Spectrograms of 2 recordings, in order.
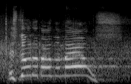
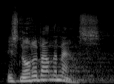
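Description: First: High, raised preaching voice; emphatic proclamation. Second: Low, softened statement; quiet key point. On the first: Preacher driving the lesson home, high and emphatic. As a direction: proclaim it at a high, forceful pitch. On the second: Preacher giving congregation the lesson, quiet and low. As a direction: drop the voice and let it land. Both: Real, not acted.

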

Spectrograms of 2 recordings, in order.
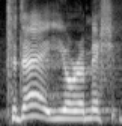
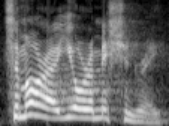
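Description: First: Today hit loud, cut off at mission-; stress on Today. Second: Tomorrow punched loud and fast, falling; stress on Tomorrow. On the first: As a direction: stress Today, then break off. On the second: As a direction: lean hard on Tomorrow, quick and loud. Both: Shown as a demonstration.

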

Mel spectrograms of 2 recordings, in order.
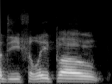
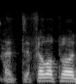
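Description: First: "DiFilippo" said with a "dee" first syllable; echoing a co-host's version of the name; DiFilippo pronunciation. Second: "DeFilippo" said with a "duh" first syllable; correcting how the coach's name is said; DeFilippo pronunciation. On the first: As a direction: say it as "DiFilippo", with the "ee" sound at the start. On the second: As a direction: say it as "DeFilippo", stressing the "fil". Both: Shown as a demonstration. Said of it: "I've been saying DiFilippo".

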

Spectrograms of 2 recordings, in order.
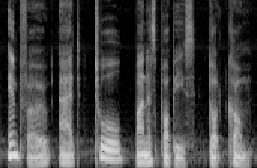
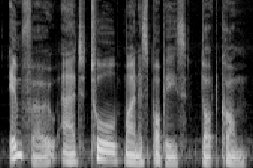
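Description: No difference in how they are said.

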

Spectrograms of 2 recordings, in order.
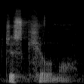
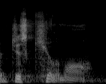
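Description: First: The same order, now unvoiced and much lower; whispered echo. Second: A soft, cold command, voiced low; quiet menacing order. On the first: Pharaoh's command repeated to the congregation as a chilling whisper. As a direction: let the order fade into a whisper. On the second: Pharaoh ordering his armies after the slaves, quiet and cold. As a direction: say it quietly like a ruthless king.

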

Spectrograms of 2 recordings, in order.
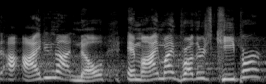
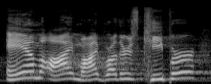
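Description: First: Defiant Cain. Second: AM stretched, slow and defiant; defiant Cain, slowed. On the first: Cain's defiant reply read aloud. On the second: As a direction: drag out Cain's cold retort, stressing AM. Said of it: "the response". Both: Acted.

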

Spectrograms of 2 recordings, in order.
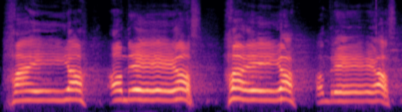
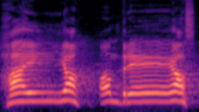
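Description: First: Huge, slow, drawn-out shouted chant; all-out cheer. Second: Slow, drawn-out half-hearted cheer for Andreas; a lukewarm group chant, not yet giving it all; weak cheer. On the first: Whole room cheering Andreas on, full-throated shouted chant. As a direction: cheer for Andreas as loud as you can. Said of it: "tidenes cheering her". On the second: Kids asked to cheer for Andreas, half-hearted cheer. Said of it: "det der er kjempedårlig". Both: Acted.

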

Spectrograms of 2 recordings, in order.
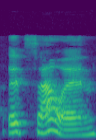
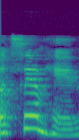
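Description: First: Samhain said slowly as SOW-in; stretched-out, knowing "SOW-in" for Samhain; correct Irish pronunciation. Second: Sam Hain said SAM HAYN; two English words for Sam Hain, m sounded; literal mispronunciation. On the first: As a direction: say Samhain with no m sound. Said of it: "He's like". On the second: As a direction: say Sam Hain exactly as spelled. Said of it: "everybody else around us was like". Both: Retold or imitated.

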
